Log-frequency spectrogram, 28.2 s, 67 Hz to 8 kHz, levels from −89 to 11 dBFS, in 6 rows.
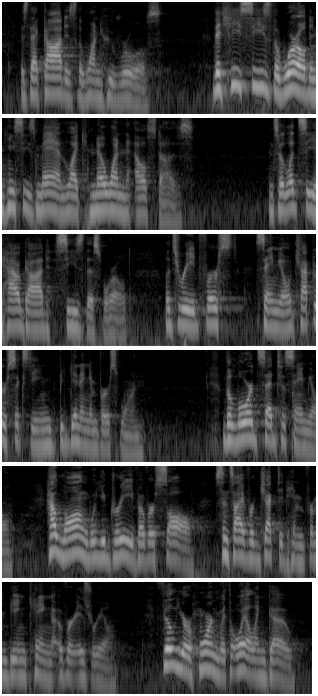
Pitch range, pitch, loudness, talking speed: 135-170 Hz, 150 Hz, -34 LUFS, 145 wpm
